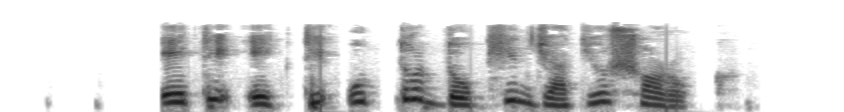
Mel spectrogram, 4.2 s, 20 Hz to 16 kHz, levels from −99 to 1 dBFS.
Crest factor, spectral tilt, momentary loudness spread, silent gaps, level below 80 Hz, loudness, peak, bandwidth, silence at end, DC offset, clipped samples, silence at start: 18 dB; -5.5 dB/octave; 6 LU; 1.48-1.52 s, 1.92-1.98 s; -58 dBFS; -20 LUFS; -2 dBFS; 7.8 kHz; 0.8 s; under 0.1%; under 0.1%; 0.8 s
